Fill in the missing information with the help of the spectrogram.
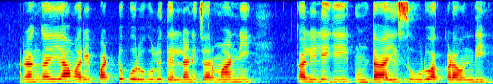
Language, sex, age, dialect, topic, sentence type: Telugu, male, 41-45, Telangana, agriculture, statement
